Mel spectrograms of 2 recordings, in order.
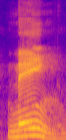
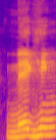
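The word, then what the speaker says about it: neighing: इसे भी क्या पढ़ेंगे, नेइंग पढ़ेंगे, ऐसे नेगिंग ऐसे नहीं पढ़ेंगे, नेइंग एक्चुअल उच्चारण होता है।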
